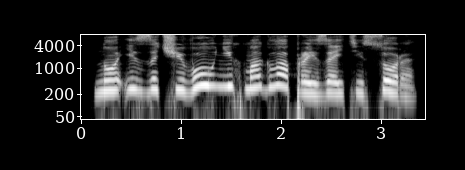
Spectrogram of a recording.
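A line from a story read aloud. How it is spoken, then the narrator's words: Plain question. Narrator (Russian): спросил Генкок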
